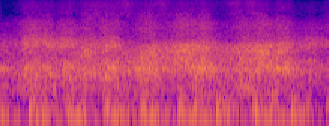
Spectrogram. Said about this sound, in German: Seit einer Woche gehen Hunderttausende Menschen gegen rechts auf die Straße, rufen alle zusammen gegen den Faschismus, wie gerade gehört, in Hamburg.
